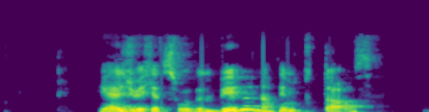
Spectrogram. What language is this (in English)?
Kabyle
